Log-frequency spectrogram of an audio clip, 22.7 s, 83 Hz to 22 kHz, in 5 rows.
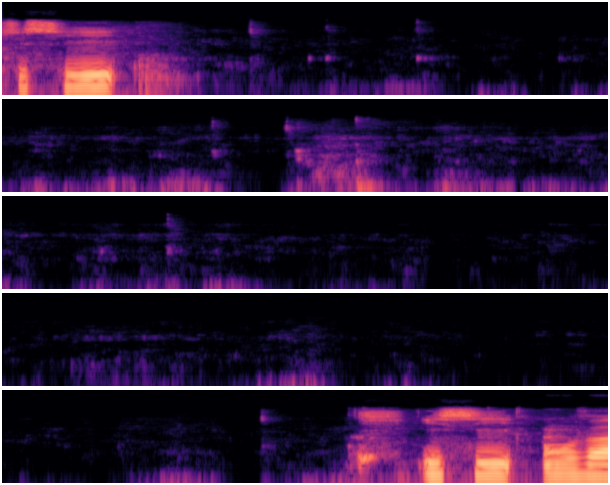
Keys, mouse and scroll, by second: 0.3-2.4 middle drag, 2.4-5.3 drag, 5.3 a, 5.7-6.0 scroll down 3, 6.1-7.2 middle drag, 7.2 KP_3, 9.7-10.0 scroll up 3, 10.3-13.3 middle drag, 20.8 right click, 21.7 shift+right click.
